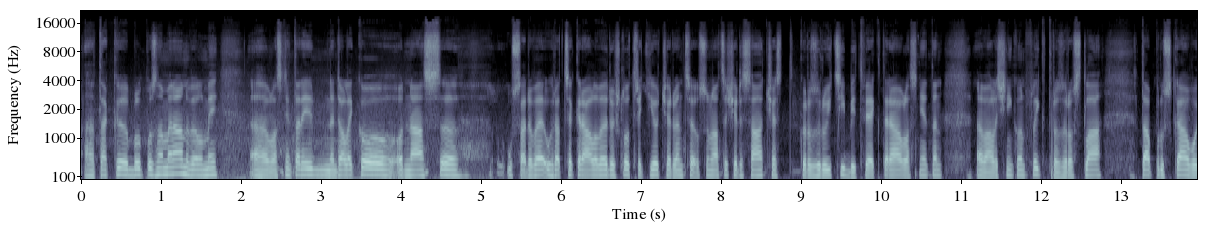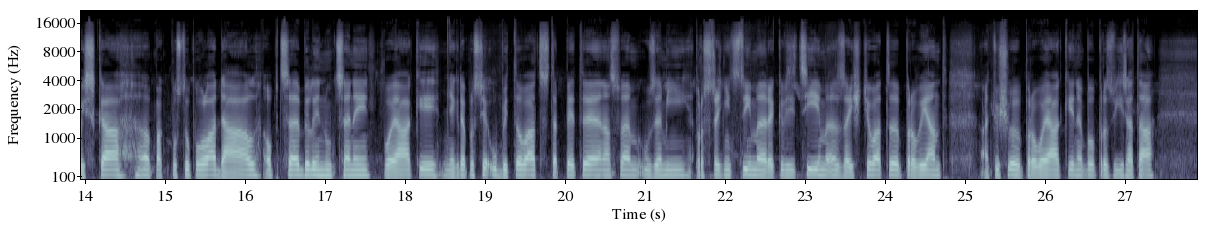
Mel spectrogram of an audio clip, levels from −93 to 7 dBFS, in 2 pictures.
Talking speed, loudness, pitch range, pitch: 120 wpm, -22 LUFS, 125-135 Hz, 130 Hz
